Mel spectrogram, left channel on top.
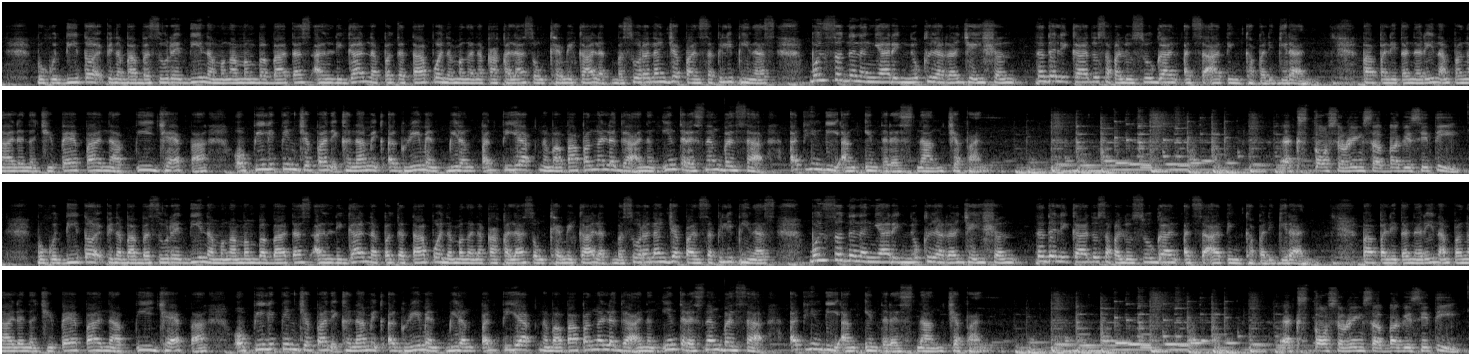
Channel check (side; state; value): both; normal; correlation 0.49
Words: Bukod dito, ipinababasura din ng mga mambabatas ang legal na pagtatapon ng mga nakakalasong chemical at basura ng Japan sa Pilipinas, bunsod na nangyaring nuclear radiation na delikado sa kalusugan at sa ating kapaligiran. Papalitan na rin ang pangalan na GPEPA na PJEPA o Philippine-Japan Economic Agreement bilang pagtiyak na mapapangalagaan ang interes ng bansa at hindi ang interes ng Japan. Extortion ring sa Baguio City,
